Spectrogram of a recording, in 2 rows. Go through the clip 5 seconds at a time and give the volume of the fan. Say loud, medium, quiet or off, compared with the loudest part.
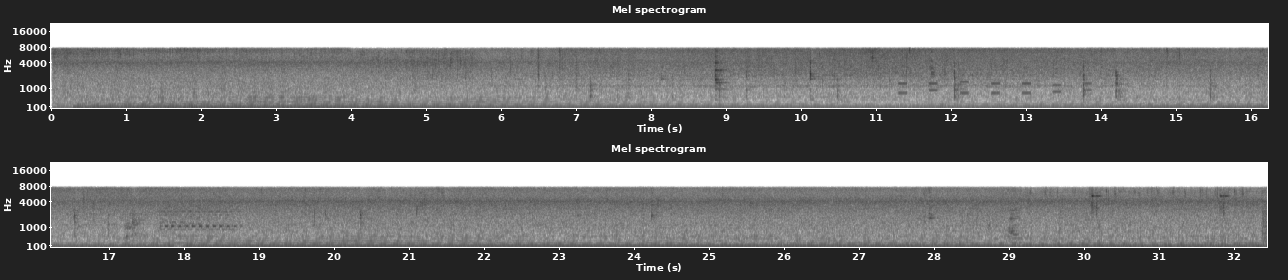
loud, medium, medium, loud, loud, loud, loud.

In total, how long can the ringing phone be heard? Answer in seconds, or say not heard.
4 s.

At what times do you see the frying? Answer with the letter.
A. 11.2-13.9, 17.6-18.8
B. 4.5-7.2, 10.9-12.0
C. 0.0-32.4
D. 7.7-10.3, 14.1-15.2
C.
